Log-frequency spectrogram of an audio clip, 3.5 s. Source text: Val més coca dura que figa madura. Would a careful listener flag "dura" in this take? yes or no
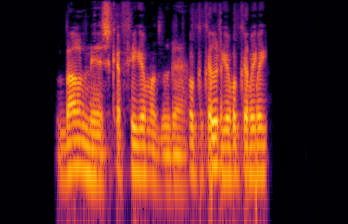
yes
